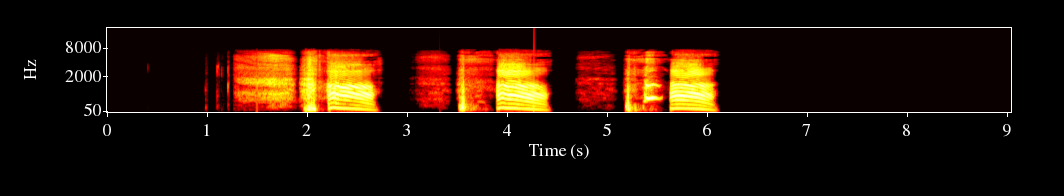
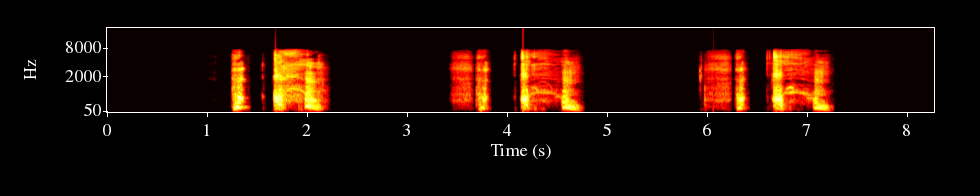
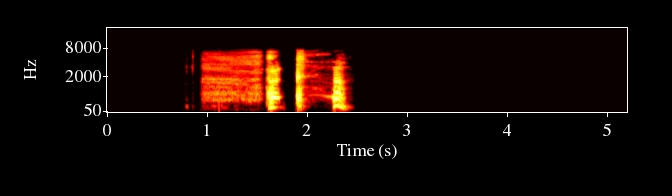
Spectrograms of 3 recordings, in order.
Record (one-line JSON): {"exhalation_length": "9.0 s", "exhalation_amplitude": 28782, "exhalation_signal_mean_std_ratio": 0.39, "three_cough_length": "8.3 s", "three_cough_amplitude": 32767, "three_cough_signal_mean_std_ratio": 0.28, "cough_length": "5.2 s", "cough_amplitude": 28163, "cough_signal_mean_std_ratio": 0.2, "survey_phase": "beta (2021-08-13 to 2022-03-07)", "age": "65+", "gender": "Male", "wearing_mask": "No", "symptom_none": true, "smoker_status": "Never smoked", "respiratory_condition_asthma": false, "respiratory_condition_other": false, "recruitment_source": "REACT", "submission_delay": "1 day", "covid_test_result": "Negative", "covid_test_method": "RT-qPCR"}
